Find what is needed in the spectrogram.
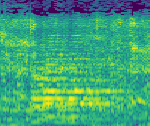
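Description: Live band music through PA speakers: a keyboard-led grupero band playing held chords over a heavy, pulsing bass beat.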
